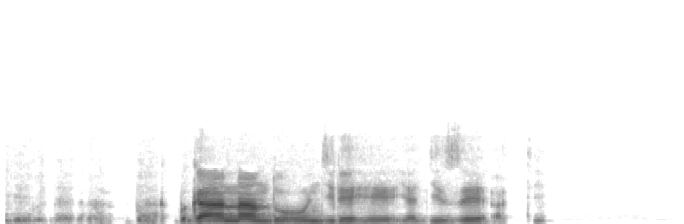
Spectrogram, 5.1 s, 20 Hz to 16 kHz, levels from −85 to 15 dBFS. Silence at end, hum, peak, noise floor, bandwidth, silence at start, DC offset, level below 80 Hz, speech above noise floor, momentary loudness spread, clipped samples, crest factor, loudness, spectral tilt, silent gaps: 1.05 s; none; -2 dBFS; -82 dBFS; 6.6 kHz; 0.1 s; under 0.1%; -72 dBFS; 63 dB; 25 LU; under 0.1%; 20 dB; -18 LUFS; -7 dB/octave; none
